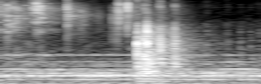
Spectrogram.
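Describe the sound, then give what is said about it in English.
Three dice rattle and tumble across a tabletop during a tabletop game in a short burst of light, quick clicks, fairly quiet, over a steady low hum with no voices. “Come on, dice.”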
